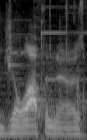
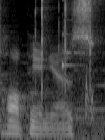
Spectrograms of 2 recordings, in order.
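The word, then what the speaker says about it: jalapeños: If I'm gonna pronounce it as it actually looks jalapenos, but no, it's jalapenos.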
